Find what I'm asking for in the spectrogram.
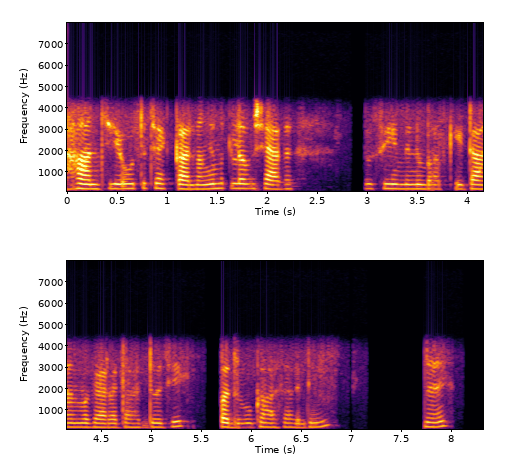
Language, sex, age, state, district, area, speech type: Punjabi, female, 30-45, Punjab, Muktsar, rural, conversation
